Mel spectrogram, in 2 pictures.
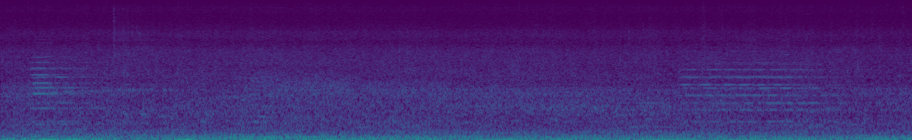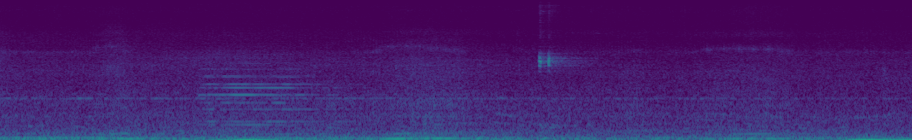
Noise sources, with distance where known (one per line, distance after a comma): car horn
